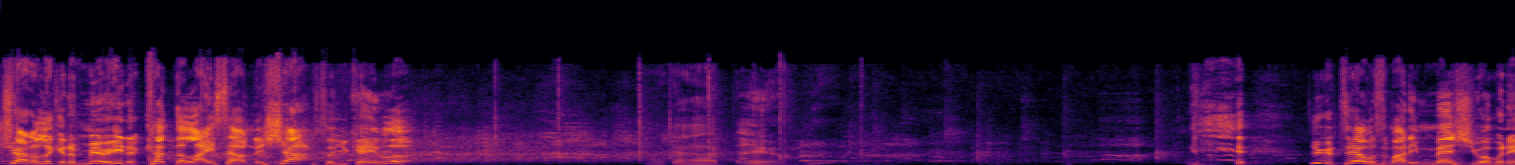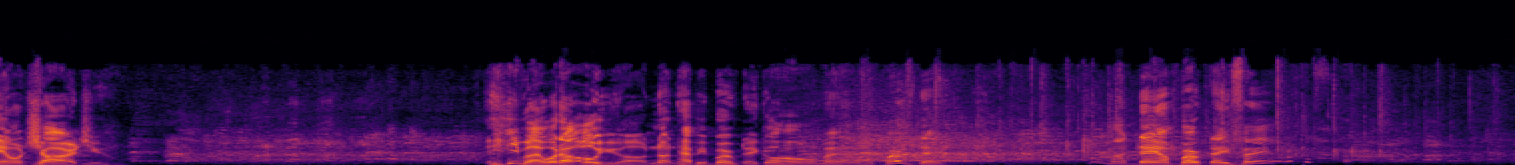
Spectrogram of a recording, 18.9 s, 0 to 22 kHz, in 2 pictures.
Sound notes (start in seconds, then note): 2.5 audience laughing; 7.4 LilRel laughing; 10.3 audience laughing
